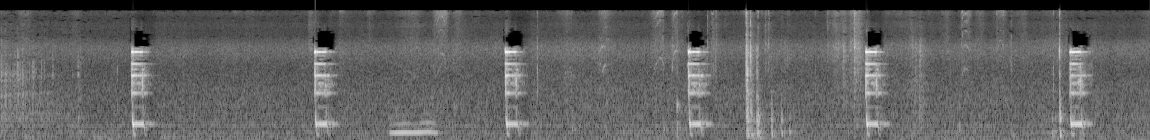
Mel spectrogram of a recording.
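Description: Short electronic beeps, one about every two seconds, each a clipped multi-tone bleep like a patient heart monitor. There is a brief low hum about four seconds in.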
